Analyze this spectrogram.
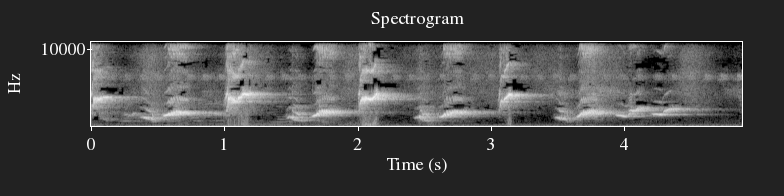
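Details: White-rumped shama repeating one whistled phrase about once a second: a high note dropping into a lower, swooping slur, given seven times with slight variations.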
